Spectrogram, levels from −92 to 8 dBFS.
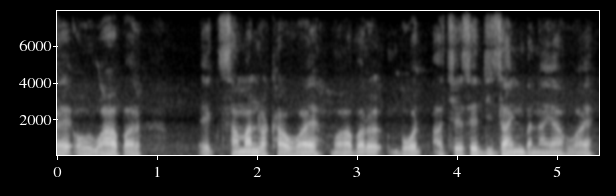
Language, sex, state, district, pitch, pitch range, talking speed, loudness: Hindi, male, Meghalaya, West Garo Hills, 125 Hz, 120-125 Hz, 190 wpm, -19 LUFS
